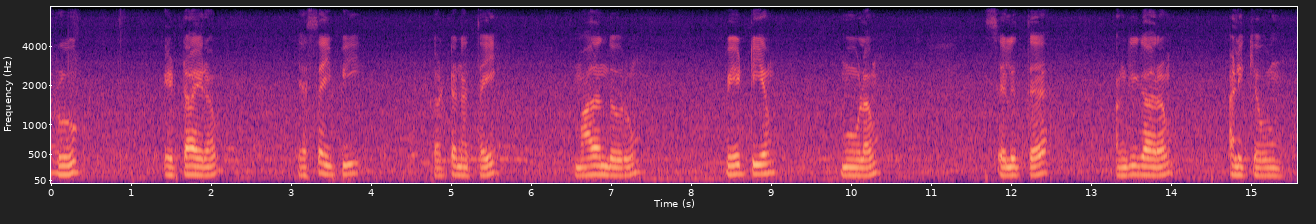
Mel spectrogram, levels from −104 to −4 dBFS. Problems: constant background noise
